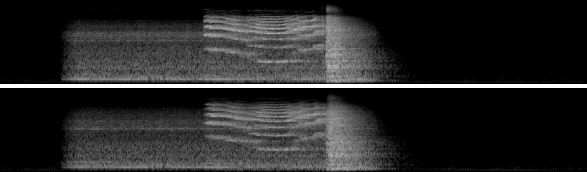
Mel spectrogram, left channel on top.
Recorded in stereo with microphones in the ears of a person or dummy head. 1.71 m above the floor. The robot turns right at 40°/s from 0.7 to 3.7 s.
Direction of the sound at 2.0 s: 80° left.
